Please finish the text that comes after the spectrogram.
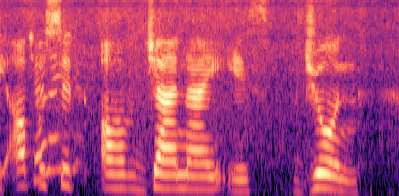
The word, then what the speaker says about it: dyun: The opposite of Janay is June. I used to spell it with a J, like June, the month of June. But actually, it's the slurred form of DYUN.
